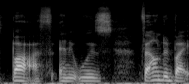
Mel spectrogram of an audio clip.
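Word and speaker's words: Bath: a town called boss it's spelled bass but it's boss and it was founded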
